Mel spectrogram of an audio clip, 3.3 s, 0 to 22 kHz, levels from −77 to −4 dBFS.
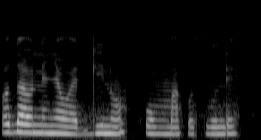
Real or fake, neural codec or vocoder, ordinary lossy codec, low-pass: real; none; MP3, 64 kbps; 7.2 kHz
